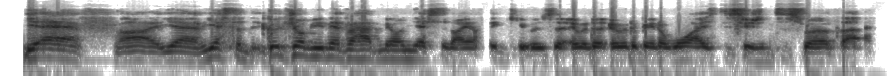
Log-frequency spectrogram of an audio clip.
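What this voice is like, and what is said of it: Croaky, partly lost voice. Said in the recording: “lost my voice ... a little bit. I've got a bit of a croaky voice. I sound a bit like Rod Stewart this morning.”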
